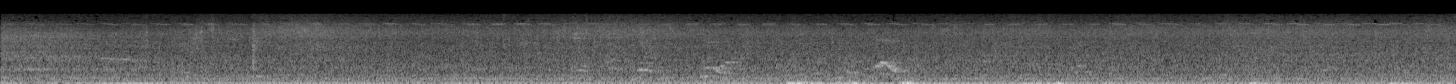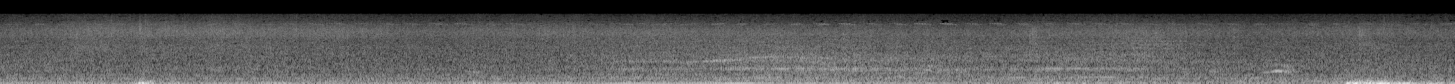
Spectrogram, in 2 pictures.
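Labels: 0.0s A car is driving with a faint high-pitched peeping sound in the background. 7.9s
5.8s A car is passing by with faint yelling heard in the background. 9.3s
9.3s A car is driving with a faint high-pitched peeping sound in the background. 21.4s
21.3s A car starts loudly and then gradually fades away with a faint high-pitched peeping sound in the background. 27.9s
26.7s A car is passing by with faint yelling heard in the background. 28.0s
28.0s A loud car engine is heard with strumming noises in the background. 29.1s

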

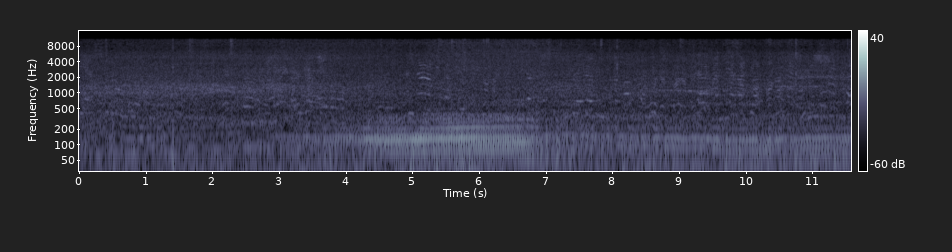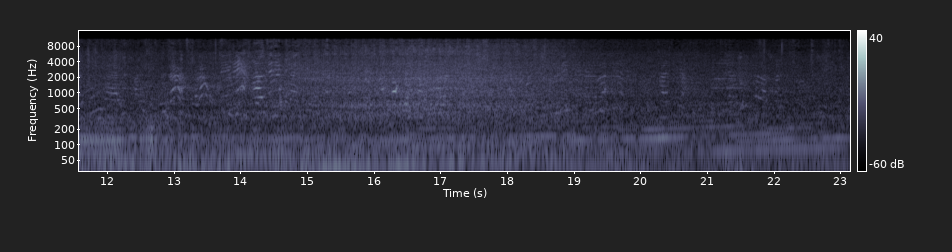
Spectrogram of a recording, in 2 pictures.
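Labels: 0.0s Several people talking indoors with overlapping voices and muffled traffic noise. 23.2s

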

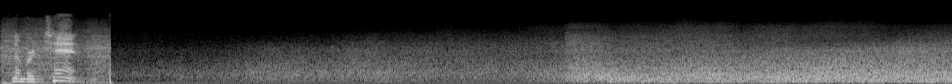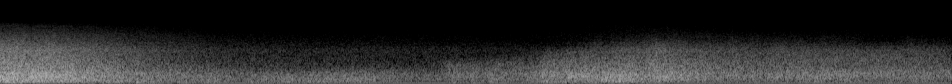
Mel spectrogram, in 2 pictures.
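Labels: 0.0s A person is speaking loudly with some interference. 1.1s
2.5s Waves are approaching, increasing in volume to a peak before fading out. 11.8s
14.0s The sound of a wave approaching, growing louder until it peaks, then fading away. 19.0s

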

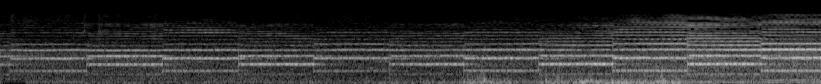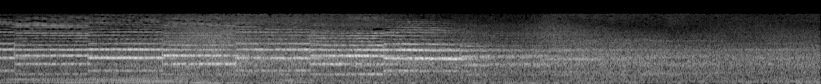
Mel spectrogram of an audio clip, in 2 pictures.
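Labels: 0.0s A siren rings repeatedly as it approaches, passes, and leaves. 16.4s
9.1s A car speeds past outside. 11.7s
13.0s Continuous traffic passing by outside. 16.4s

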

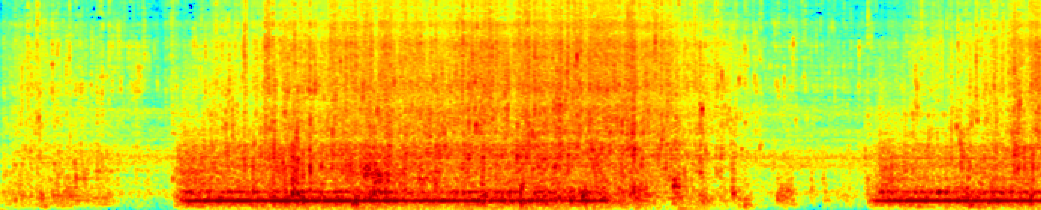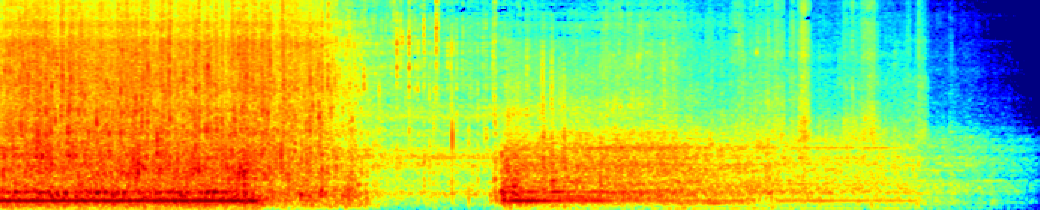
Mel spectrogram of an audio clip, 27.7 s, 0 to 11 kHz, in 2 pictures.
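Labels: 0.0s Water dripping into a container. 2.2s
2.2s Water splashing inside a container. 10.7s
2.3s A loud mechanical buzzing sound. 8.5s
10.7s A faint machine hum is heard in standby. 11.5s
11.5s Water splashes in a container. 19.0s
11.6s A loud mechanical buzzing sound. 17.7s
18.6s A faint machine hum is heard in standby. 20.5s
20.5s A loud mechanical buzzing gradually fades. 24.6s

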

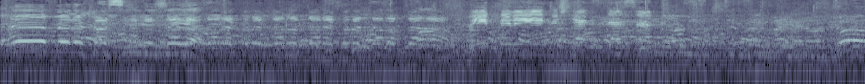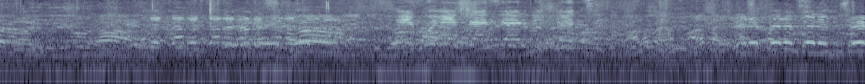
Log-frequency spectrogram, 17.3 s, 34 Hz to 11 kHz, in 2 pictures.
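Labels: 0.0s Multiple vendors are speaking simultaneously in a crowded street market. 4.6s
4.6s Overlapping voices with one vendor speaking loudly and distinctly. 6.6s
6.6s A slight drop in volume with subdued crowd chatter. 8.4s
8.4s Vendors speaking loudly and softly with occasional shouts. 10.1s
10.2s A man shouts rhythmically in a loud voice, possibly to attract attention. 15.9s
16.0s A man shouts rhythmically with a louder and more intense voice, likely continuing a market call. 17.3s

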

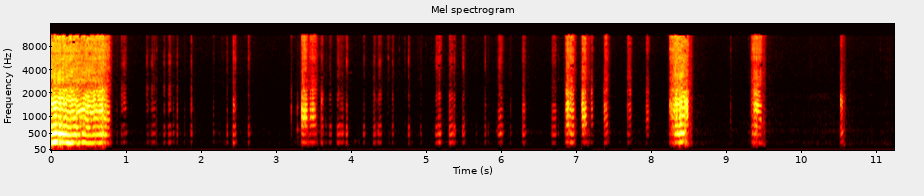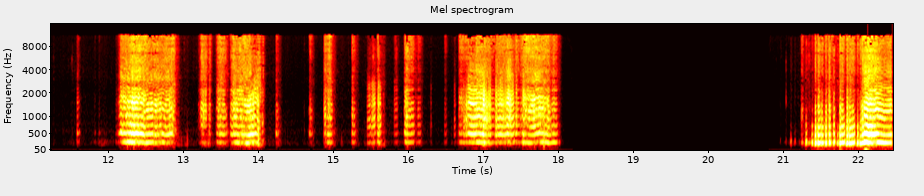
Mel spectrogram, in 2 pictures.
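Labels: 0.0s A deep buzzing sound of a bee flying. 0.9s
3.3s A bee buzzes quietly in the distance. 3.7s
6.8s A high-pitched buzzing sound of a bee flying intermittently in the distance. 9.5s
12.2s A high-pitched buzzing sound that gets closer and louder. 18.1s
21.2s A bee buzzes loudly very close by. 22.5s

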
